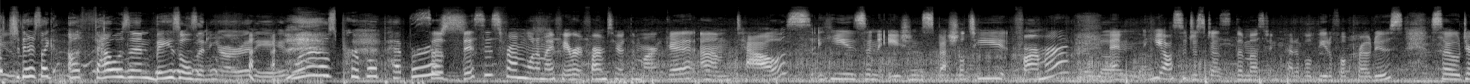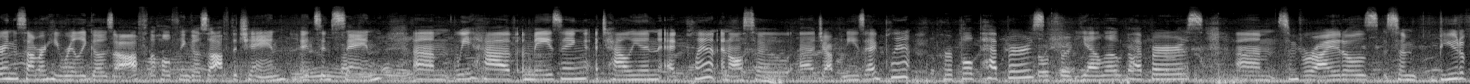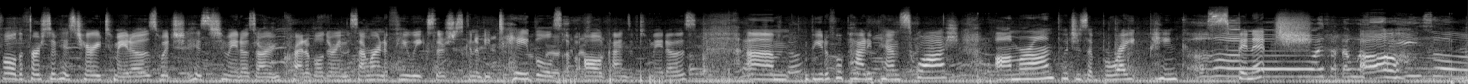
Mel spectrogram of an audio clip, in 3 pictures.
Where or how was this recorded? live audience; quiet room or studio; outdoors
outdoors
